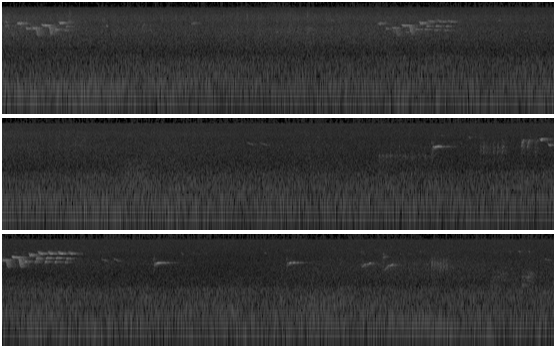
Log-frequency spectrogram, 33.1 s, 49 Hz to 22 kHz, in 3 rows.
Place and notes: Hill Side, Lancaster, UK - Lancaster Priory Churchyard
An early morning meditation in the grounds of Lancaster Priory. Recorded with the coincident pair of built-in microphones on a Tascam DR-40 (with windshield on and 75Hz low cut).
13 August 2017, ~07:00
